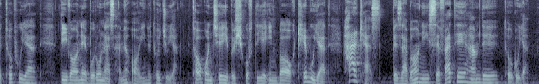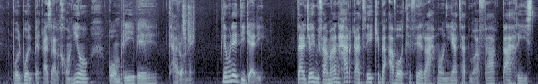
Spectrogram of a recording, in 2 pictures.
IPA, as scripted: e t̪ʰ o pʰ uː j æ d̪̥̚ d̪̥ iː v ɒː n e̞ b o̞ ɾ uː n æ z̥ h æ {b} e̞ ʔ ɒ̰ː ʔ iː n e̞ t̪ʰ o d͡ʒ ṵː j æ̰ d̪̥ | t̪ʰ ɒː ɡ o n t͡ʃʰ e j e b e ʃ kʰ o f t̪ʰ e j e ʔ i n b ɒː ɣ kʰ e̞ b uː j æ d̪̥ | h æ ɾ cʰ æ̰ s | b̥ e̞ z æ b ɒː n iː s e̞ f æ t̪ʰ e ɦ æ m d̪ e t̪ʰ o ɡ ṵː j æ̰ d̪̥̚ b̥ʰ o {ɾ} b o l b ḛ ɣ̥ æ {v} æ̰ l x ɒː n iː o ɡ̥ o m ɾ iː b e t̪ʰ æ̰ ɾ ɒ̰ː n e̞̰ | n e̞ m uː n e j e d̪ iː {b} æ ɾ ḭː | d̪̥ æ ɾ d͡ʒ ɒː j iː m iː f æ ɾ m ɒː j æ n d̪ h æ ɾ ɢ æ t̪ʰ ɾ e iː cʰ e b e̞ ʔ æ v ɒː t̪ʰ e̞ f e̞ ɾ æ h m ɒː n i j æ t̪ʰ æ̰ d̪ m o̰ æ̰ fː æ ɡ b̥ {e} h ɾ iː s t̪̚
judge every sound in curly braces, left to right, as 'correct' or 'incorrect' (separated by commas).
incorrect, incorrect, incorrect, incorrect, incorrect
